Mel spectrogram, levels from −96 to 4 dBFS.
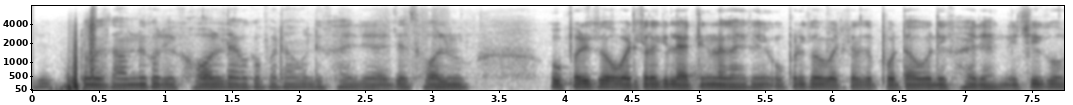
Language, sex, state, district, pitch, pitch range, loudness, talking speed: Hindi, female, Madhya Pradesh, Umaria, 110 Hz, 105-115 Hz, -25 LUFS, 300 wpm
